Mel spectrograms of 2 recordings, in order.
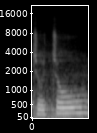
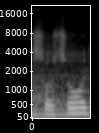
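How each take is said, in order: First: Each syllable starts with a C sound. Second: Each syllable starts with an S sound. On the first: The speaker calls it wrong. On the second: The speaker calls it right.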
